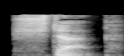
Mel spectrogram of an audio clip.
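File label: "shtup", British English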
